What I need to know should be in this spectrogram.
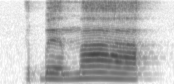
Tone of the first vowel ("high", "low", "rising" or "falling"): low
